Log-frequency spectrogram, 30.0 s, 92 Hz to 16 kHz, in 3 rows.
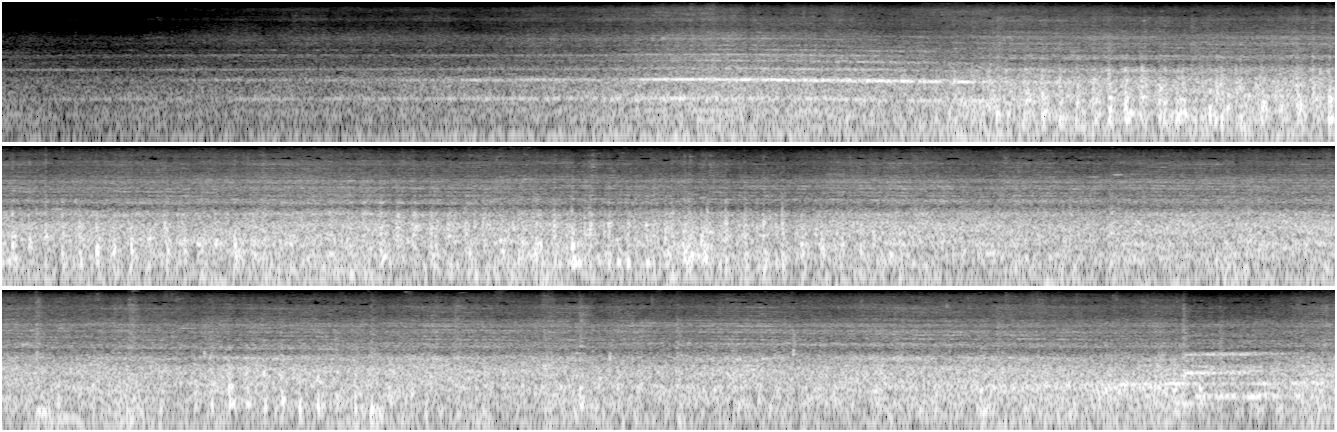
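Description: An EF210 electric freight locomotive approaches with a steady whine from its traction motors, growing louder. From about five seconds in, a long container freight train rolls past close by, its wheels clattering steadily over the rails.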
